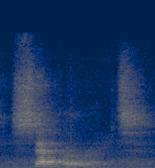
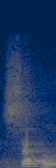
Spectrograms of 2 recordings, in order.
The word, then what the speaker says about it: separate: you may know that the suffix spell ate is strong in verbs but weak in adjectives so the verb is to separate we've got to separate these two things but the adjective is separate with us for some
